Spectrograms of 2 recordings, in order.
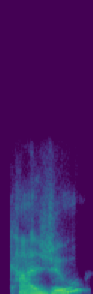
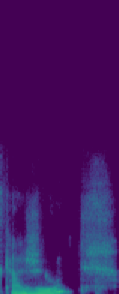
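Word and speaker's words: caju: trees do grow and where they are called kaju and that's spelled c-a-j-u in portug Portuguese kaju uh that cashews are not classified as a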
